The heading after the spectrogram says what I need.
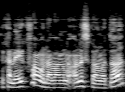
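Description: A man teaching Quran reading, spelling each letter and vowel aloud, then chanting the whole word slowly. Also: mid-range voice, a little mellow.

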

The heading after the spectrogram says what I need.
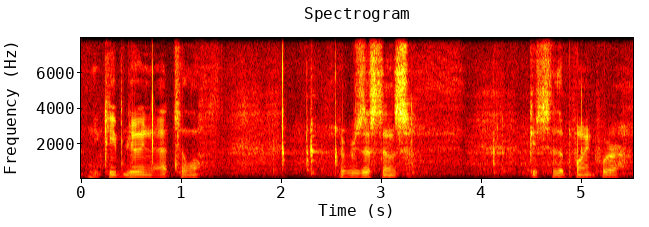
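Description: A slightly slow, level, mid-range voice belongs to an older homesteading-channel host explaining chainsaw repair as he works in his backyard. His casual demonstration is folksy, rambling and plain-spoken. A distant camera mic records him outdoors, so noise comes through.

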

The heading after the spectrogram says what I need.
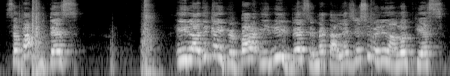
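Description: A middle-aged woman chatting live to her viewers from a room at home, animated, often laughing, thanking people by name. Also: high-pitched, moderate pace, slight background noise. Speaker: livestreamer. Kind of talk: casual live stream chat. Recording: echoey room.

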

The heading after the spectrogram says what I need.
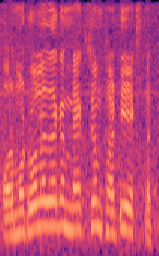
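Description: A man with a high voice talks outdoors while he tests phones, recorded on the phone's own microphone. He calls out each step as he goes in a casual, hands-on way. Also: fairly quick, slight background noise. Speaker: tech reviewer. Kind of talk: casual on-the-spot demo. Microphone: phone's built-in microphone.

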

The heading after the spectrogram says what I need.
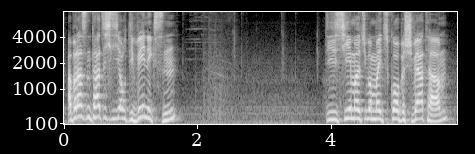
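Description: High, bright, excitable gamer man. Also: brisk. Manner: excitable, bursts into loud shouts and exclamations; chatty, talks straight to viewers. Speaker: gaming channel host. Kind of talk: let's play gameplay commentary.

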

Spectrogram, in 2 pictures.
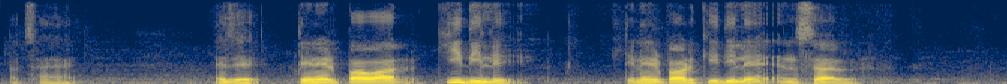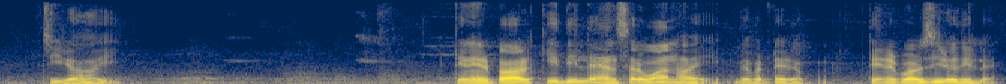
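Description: A man's voice: mid-range voice, fairly quick, long pauses, warm tone. Guy explaining exam math problems, conversational, keeps asking if you follow. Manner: conversational, asks the listener short checking questions. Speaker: math tutor.

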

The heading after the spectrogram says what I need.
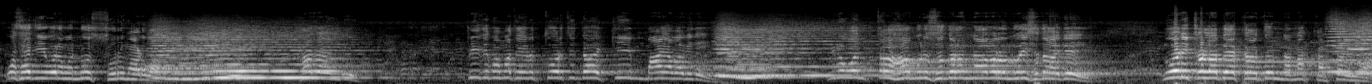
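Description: Guy acting as grieving village dad, widower, loud stagey lament, really high voice. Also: steady tone, moderate pace, pauses often, echoey room, in a large hall, loud music behind the voice. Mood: resolute. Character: grieving widowed village father, head of house. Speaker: stage actor.

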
